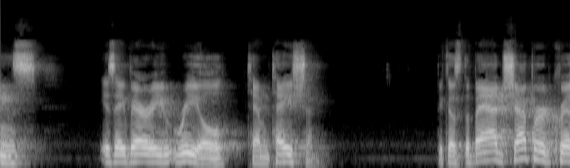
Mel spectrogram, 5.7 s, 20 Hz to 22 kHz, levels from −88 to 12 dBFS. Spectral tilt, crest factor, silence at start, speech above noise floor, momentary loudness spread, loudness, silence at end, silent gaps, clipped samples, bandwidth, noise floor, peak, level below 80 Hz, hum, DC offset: -4 dB/octave; 14 dB; 0 s; 53 dB; 10 LU; -16 LUFS; 0 s; none; under 0.1%; 9.4 kHz; -68 dBFS; -4 dBFS; -54 dBFS; none; under 0.1%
